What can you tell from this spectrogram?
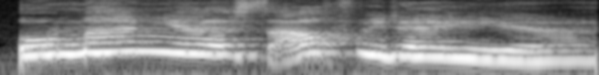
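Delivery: high, loud glad cry; delighted welcome. A narrator's reading. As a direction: welcome her back joyfully. Friends welcome her back.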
